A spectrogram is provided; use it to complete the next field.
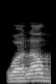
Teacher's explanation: itu ada sifat istidalah agak memanjang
